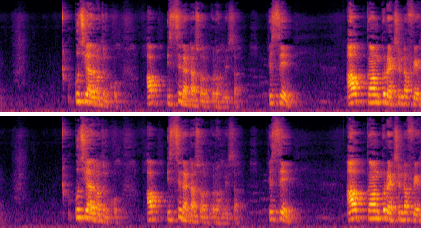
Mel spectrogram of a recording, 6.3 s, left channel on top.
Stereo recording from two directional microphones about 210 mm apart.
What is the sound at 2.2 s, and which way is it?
Speech, 15° left (ahead or behind).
